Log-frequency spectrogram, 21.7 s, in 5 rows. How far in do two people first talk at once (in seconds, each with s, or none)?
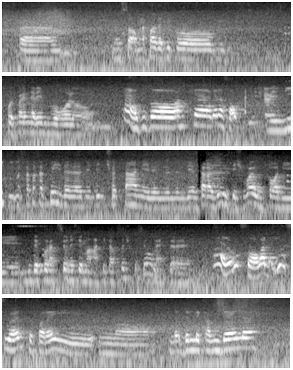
none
